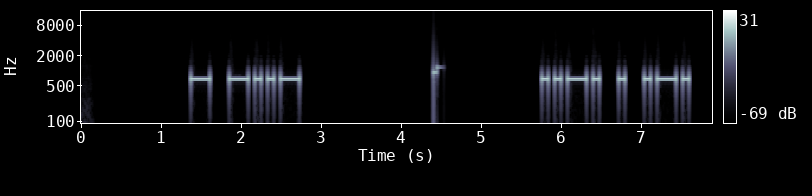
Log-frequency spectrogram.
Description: Morse code, heard as a keyed tone, about 15 wpm, 700 Hz. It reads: TX FER
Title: Top 90 QSO Elements 15wpm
